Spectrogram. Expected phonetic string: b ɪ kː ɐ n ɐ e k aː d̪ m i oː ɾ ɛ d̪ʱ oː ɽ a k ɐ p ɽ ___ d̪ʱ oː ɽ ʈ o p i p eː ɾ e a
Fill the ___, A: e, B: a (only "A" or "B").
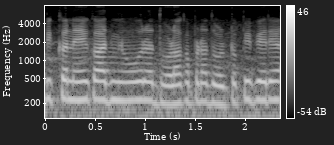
B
